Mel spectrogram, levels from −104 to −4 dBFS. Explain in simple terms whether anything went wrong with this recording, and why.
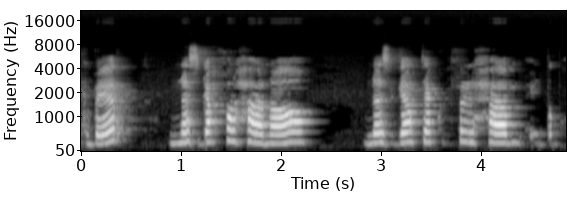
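Listening to the recording, nothing stood out as having gone wrong with the sound at any point.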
